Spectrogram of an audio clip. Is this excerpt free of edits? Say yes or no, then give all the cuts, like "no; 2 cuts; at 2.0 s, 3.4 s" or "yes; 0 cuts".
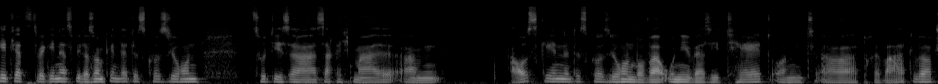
no; 1 cut; at 1.0 s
